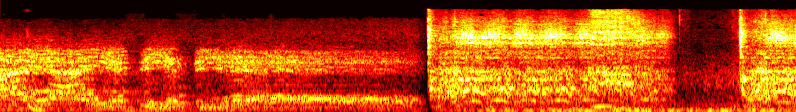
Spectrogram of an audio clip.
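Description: A car engine cranks and turns over, a loud, continuous mechanical rumble that dips briefly about halfway through and then carries on just as strongly.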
